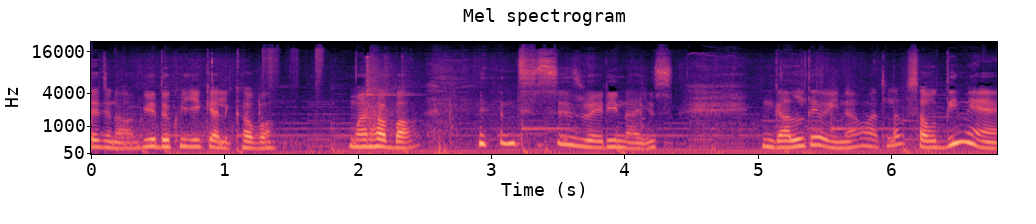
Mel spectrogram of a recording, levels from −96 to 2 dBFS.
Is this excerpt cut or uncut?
uncut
